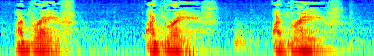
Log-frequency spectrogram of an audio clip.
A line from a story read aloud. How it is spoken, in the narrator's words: the boy quietly repeating the phrase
